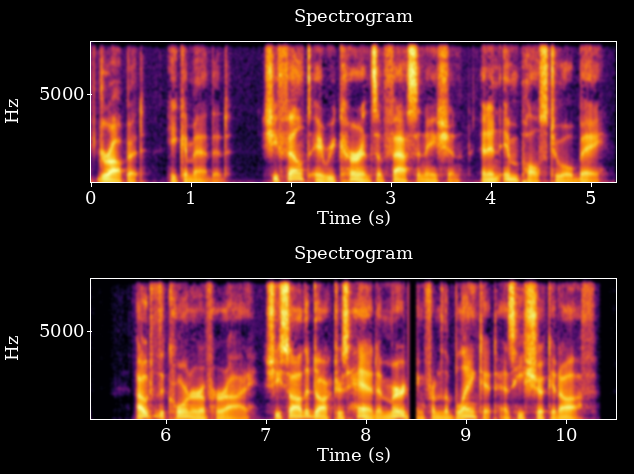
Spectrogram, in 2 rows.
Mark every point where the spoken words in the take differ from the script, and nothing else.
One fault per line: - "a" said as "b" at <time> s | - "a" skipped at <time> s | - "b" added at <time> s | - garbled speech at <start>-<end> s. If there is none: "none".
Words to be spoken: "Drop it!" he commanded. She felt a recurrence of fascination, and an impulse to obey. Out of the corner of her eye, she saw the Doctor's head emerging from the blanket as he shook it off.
none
